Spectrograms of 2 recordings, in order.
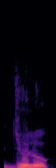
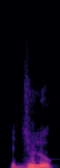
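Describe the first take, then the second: No difference in how they are said.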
